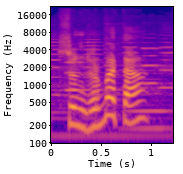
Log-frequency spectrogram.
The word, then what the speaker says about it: сундурма: нали, тераса, а веранда, сундурмата, най-правилното произношение е сундурма.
